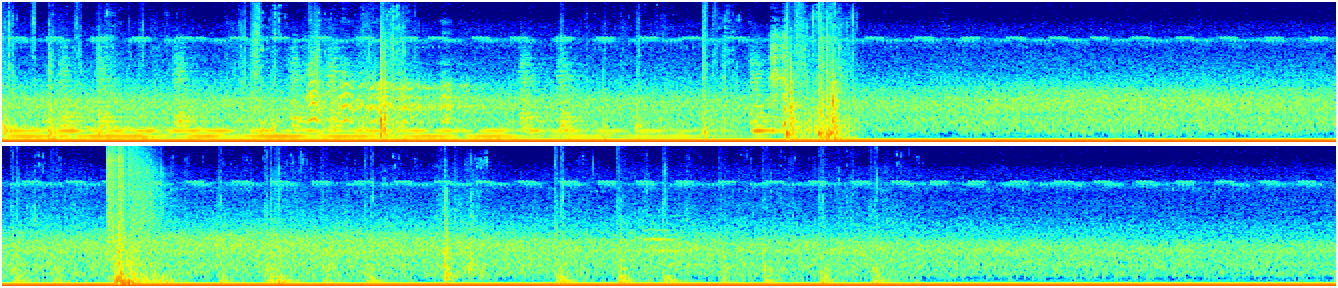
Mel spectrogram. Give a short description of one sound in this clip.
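Footsteps patter softly on a roof.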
